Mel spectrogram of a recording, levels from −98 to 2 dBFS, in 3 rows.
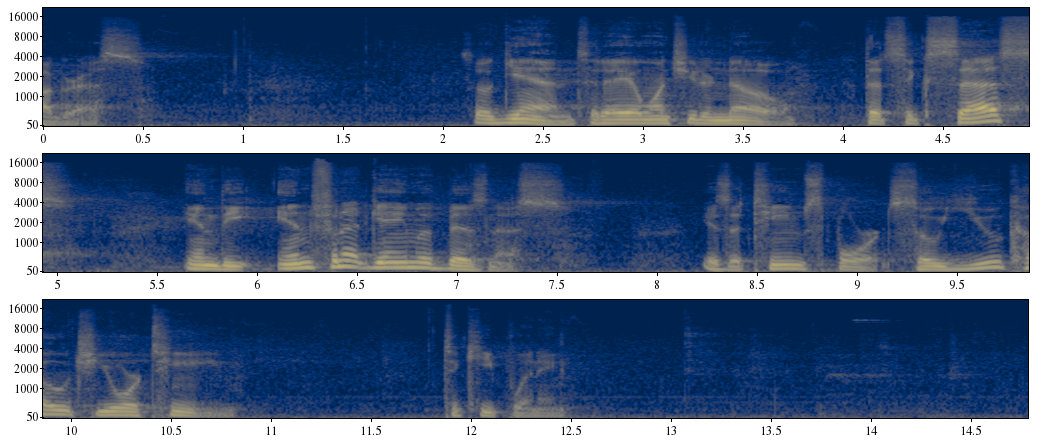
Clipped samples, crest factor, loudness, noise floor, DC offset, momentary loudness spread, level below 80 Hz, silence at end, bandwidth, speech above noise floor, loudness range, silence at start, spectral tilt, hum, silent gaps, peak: under 0.1%; 18 dB; -34 LUFS; -67 dBFS; under 0.1%; 17 LU; -60 dBFS; 2.3 s; 17 kHz; 34 dB; 14 LU; 0 s; -6.5 dB/octave; none; none; -16 dBFS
